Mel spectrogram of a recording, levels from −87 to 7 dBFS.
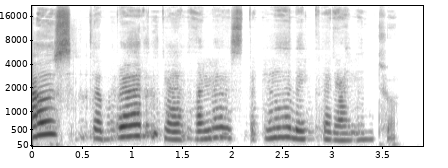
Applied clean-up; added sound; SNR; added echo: neural mask model DeepFilterNet 3.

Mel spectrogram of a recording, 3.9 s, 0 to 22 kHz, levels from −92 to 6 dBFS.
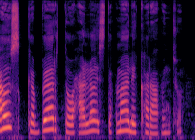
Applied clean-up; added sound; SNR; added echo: none; none; none; none.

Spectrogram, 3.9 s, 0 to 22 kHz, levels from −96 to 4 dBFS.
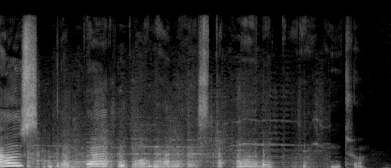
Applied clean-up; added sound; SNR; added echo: neural mask model RNNoise.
